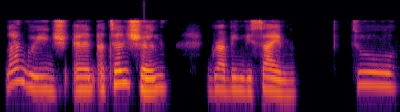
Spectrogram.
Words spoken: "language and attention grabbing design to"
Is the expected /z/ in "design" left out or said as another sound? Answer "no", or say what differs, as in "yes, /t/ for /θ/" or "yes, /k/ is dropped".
yes, /s/ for /z/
